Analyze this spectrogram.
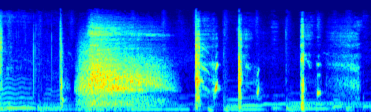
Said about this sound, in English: Isn't that cute? She's coughing.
